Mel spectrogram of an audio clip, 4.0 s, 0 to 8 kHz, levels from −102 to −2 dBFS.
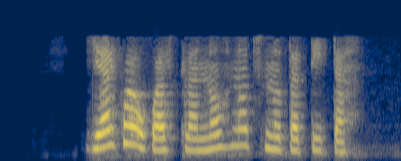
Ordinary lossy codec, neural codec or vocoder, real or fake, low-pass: AAC, 16 kbps; none; real; 7.2 kHz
